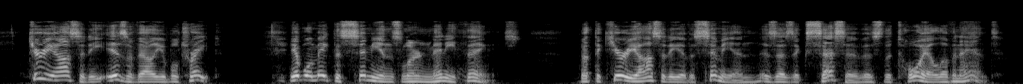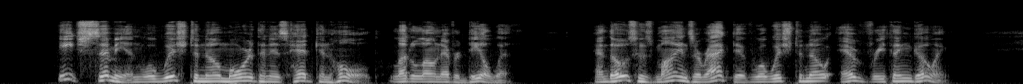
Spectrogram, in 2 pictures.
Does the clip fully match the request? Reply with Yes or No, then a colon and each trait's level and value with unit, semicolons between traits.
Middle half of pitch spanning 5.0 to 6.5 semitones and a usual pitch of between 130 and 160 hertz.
Yes: wide, 5.5 semitones; low, 135 Hz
